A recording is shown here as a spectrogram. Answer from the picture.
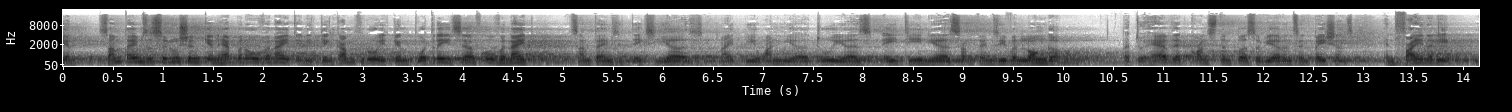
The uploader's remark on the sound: at the Houghton Masjid (West Street)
